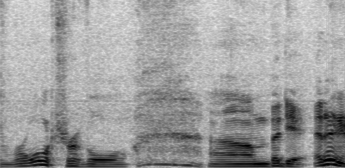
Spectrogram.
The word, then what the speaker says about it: Rottrevore: I think um yeah I never realized it's pronounced Ro travor I was calling R tror all these years but it actually says raw travor um but yeah at any rate these guys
